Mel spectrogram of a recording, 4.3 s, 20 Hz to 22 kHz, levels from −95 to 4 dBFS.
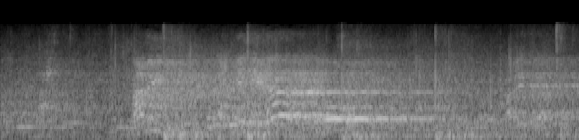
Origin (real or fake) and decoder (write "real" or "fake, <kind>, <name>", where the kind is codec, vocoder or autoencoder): real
